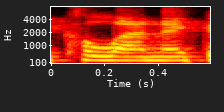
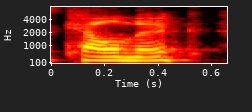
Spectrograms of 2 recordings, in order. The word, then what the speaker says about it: Kelenic: but a lot of people say Kelenic, it's Kelnick.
